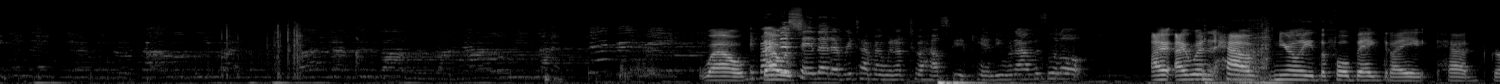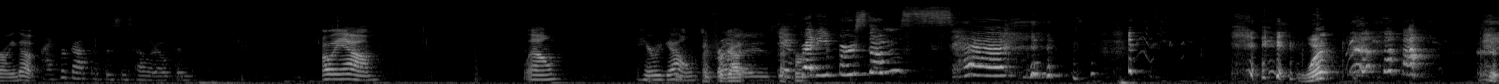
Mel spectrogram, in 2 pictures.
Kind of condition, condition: fault, sounds in the background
